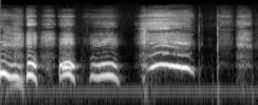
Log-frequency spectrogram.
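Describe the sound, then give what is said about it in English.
A voice imitates an old man's wheezy breathing with a series of strained, voiced gasps and whining wheezes, several short bursts and then one longer drawn-out rasp. “I was trying to do that like old man breathing that you hear”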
